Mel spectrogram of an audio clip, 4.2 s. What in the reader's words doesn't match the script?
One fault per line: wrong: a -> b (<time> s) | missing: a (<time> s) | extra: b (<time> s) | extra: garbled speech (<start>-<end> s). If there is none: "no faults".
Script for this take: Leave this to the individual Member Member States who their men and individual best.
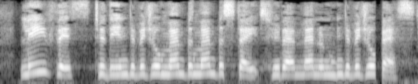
no faults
